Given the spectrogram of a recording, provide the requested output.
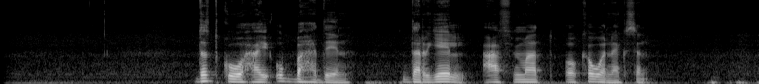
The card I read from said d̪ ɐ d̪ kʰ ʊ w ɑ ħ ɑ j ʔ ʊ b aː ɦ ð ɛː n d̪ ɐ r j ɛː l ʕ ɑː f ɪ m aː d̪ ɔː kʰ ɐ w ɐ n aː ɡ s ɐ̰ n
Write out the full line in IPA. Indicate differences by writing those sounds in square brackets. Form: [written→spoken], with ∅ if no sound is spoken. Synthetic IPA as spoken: d̪ ɐ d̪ kʰ ʊ w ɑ ħ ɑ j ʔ ʊ b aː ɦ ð ɛː n d̪ ɐ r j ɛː l ʕ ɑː f ɪ m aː d̪ ɔː kʰ ɐ w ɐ n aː ɡ s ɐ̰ n

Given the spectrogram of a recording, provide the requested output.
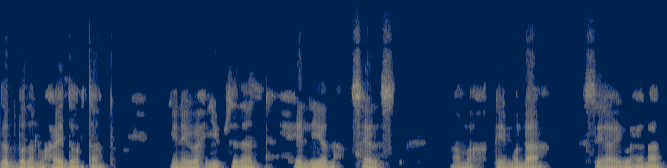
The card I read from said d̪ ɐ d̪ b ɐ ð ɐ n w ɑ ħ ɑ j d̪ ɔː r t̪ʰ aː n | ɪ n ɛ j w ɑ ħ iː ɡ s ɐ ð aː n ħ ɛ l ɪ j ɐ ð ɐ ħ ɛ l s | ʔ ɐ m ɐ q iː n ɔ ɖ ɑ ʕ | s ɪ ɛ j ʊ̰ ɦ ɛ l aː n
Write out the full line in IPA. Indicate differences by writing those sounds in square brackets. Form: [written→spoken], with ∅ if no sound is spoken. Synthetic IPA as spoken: d̪ ɐ d̪ b ɐ ð ɐ n w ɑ ħ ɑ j d̪ ɔː r t̪ʰ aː n | ɪ n ɛ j w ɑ ħ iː [ɡ→b] s ɐ ð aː n ħ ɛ l ɪ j ɐ ð ɐ [ħ→s] ɛ l s | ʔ ɐ m ɐ q iː [n→m] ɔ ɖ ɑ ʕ | s ɪ ɛ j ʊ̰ ɦ ɛ l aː n

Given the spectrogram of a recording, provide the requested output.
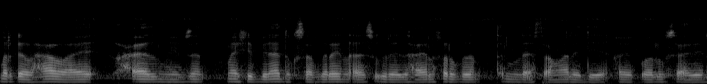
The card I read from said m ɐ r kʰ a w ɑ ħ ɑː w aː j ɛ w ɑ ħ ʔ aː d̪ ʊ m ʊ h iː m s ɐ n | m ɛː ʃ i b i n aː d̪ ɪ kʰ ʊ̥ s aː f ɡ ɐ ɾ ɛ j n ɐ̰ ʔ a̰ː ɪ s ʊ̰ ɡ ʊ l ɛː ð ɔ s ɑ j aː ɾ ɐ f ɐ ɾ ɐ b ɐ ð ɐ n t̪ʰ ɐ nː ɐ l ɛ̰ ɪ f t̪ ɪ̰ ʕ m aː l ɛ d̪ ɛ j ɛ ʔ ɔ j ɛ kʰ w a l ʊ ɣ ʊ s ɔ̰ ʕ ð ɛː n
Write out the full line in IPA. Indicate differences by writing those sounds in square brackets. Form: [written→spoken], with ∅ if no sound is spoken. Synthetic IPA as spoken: m ɐ r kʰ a w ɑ ħ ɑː w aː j ɛ w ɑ ħ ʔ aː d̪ ʊ m ʊ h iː m s ɐ n | m ɛː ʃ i b [i→ɪ] n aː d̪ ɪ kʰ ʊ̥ s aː f ɡ ɐ ɾ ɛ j n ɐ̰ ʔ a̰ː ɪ s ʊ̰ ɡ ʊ l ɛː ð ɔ [s→ħ] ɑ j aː [ɾ→l] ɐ f ɐ ɾ ɐ b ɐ ð ɐ n t̪ʰ ɐ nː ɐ l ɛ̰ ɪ [f→s] t̪ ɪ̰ ʕ m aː l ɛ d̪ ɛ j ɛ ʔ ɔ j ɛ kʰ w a l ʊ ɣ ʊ s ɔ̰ ʕ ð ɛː n

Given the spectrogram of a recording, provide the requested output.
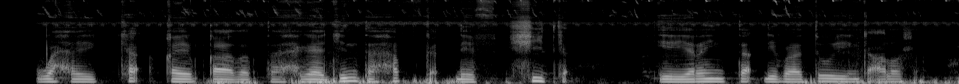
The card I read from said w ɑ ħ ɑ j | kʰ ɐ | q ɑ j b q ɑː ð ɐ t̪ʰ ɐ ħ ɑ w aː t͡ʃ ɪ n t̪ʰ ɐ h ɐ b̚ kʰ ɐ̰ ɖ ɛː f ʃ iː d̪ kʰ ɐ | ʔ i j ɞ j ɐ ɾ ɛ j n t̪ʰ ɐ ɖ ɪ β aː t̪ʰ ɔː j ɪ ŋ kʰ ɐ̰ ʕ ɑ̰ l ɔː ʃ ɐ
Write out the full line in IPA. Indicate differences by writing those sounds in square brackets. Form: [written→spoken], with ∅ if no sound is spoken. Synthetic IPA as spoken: w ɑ ħ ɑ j | kʰ ɐ | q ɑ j b q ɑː ð ɐ t̪ʰ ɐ ħ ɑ [w→ɣ] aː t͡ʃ ɪ n t̪ʰ ɐ h ɐ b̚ kʰ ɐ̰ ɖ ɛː f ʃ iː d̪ kʰ ɐ | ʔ i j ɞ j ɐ ɾ ɛ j n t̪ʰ ɐ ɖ ɪ β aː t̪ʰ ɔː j ɪ ŋ kʰ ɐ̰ ʕ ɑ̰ l ɔː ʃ ɐ

